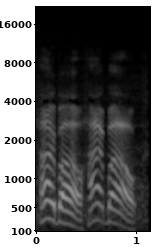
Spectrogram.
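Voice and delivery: high-pitched, drawn-out excited call; imitated toddler scream. Father imitating his two-year-old spotting the mascot, mock scream. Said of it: "he screams".

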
